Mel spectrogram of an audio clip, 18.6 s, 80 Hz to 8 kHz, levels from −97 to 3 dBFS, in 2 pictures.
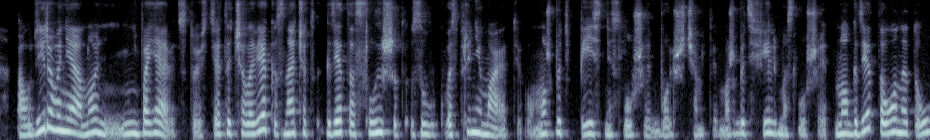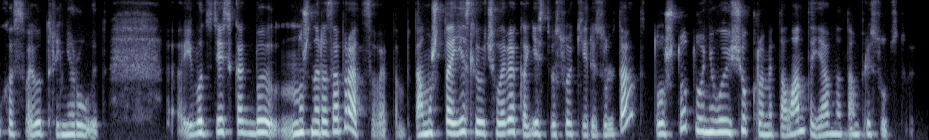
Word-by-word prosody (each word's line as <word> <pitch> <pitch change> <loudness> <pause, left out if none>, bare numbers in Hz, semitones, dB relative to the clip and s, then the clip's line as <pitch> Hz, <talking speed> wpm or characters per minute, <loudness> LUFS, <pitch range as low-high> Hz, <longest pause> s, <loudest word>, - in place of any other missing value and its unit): аудирование, 265 - +4
оно 210 +5 +1
н 225 -1 0
не 225 - +4
появится. 230 -1 -1
То - - -11
есть - - -11
этот 215 +1 -2
человек, 220 +6 +1
значит, 225 +1 -2
где-то 230 0 +2
слышит 230 0 +1
звук, 210 0 -5
воспринимает 205 -2 -1
его, - - -17
может 220 +1 -4
быть, 240 -1 -4
песни 210 0 -3
слушает 200 - -8
больше, - - -7
чем - - -8
ты, - - -19
может 220 - -8
быть 225 -1 -3
фильмы 225 -4 -2
слушает, 200 - -11
но 220 +1 +2
где-то 240 +4 0
он 250 +1 +4
это 225 -3 -4
ухо 230 0 -1
свое 215 +1 -1
тренирует. 205 -1 -1 0.7
Э, - - -12
и - - 0
вот 235 +1 +4
здесь, 255 +3 0
как 245 -1 0
бы, 240 -1 +6
нужно 245 +2 +3
разобраться 265 +7 +2
в - - -9
этом, - - -12
потому 215 +3 +3
что 235 +1 +3
если 250 +2 +4
у - - +1
человека 225 +1 +1
есть 215 0 -2
высокий 205 0 -4
результат, 200 +9 -3
то 220 - +1
что-то 285 +8 -3
у - - +4
него 255 0 +6
еще, 255 +3 +1
кроме 210 -5 -3
таланта 215 +5 -1
явно 205 +3 -1
там 205 0 -4
присутствует. 215 0 -10
225 Hz, 195 wpm, -23 LUFS, 210-245 Hz, 0.7 s, бы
